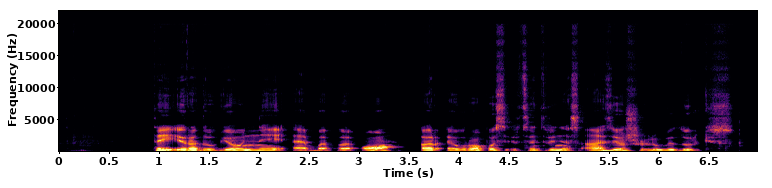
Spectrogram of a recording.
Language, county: Lithuanian, Kaunas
